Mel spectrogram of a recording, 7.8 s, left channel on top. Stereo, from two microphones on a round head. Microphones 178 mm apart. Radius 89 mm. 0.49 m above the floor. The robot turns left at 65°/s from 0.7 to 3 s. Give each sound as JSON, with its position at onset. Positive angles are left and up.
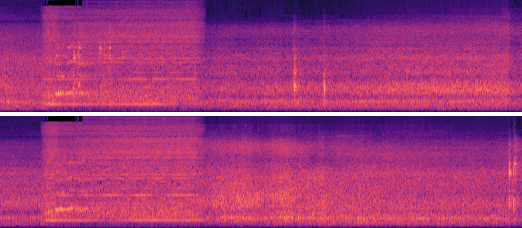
{"t": 0.7, "sound": "laughter", "side_deg": 40, "distance_m": 9.0}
